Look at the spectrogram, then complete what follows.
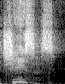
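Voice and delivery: whispered, breath-only call to Jesus; hushed cry out. Acted. Preacher voicing lepers calling on Jesus, hushed cry out. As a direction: call out under your breath.

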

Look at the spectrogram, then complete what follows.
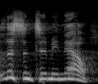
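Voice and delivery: usual speaking voice

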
